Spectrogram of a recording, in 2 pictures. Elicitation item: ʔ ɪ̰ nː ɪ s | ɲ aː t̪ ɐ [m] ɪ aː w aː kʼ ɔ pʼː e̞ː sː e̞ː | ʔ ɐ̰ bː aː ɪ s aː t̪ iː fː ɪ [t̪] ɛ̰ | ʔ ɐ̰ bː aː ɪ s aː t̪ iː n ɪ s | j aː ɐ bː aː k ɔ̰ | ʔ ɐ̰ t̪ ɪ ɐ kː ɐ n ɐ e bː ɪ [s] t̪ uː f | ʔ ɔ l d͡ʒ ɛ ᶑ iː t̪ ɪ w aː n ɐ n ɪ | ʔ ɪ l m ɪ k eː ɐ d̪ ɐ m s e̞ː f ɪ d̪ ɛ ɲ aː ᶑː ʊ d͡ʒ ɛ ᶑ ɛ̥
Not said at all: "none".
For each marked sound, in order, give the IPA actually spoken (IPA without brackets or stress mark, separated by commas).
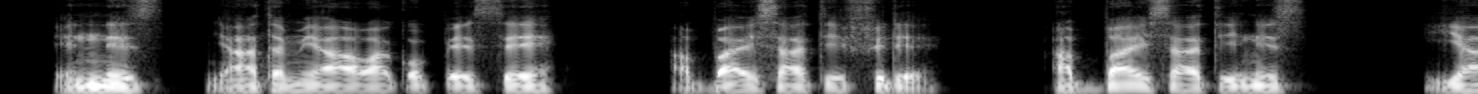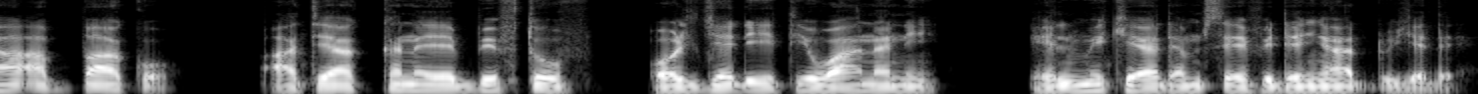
m, d̪, f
